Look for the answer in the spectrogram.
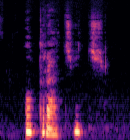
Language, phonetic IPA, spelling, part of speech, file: Polish, [uˈtrat͡ɕit͡ɕ], utracić, verb, LL-Q809 (pol)-utracić.wav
